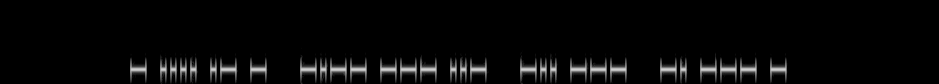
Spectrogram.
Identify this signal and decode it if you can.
Morse code, heard as a keyed tone, about 24 wpm, 700 Hz. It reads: THAT YOU DO NOT
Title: Speed-Racing - Sets of 4 Words 20wpm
